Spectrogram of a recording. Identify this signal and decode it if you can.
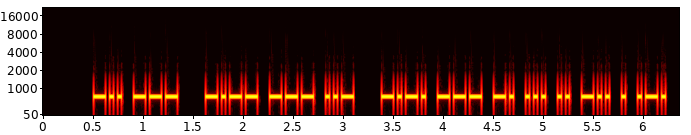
Morse code, heard as a keyed tone, about 30 wpm, 700 Hz. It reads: DO YOU CONSIDER
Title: Sentences from Top 600 Words 30wpm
